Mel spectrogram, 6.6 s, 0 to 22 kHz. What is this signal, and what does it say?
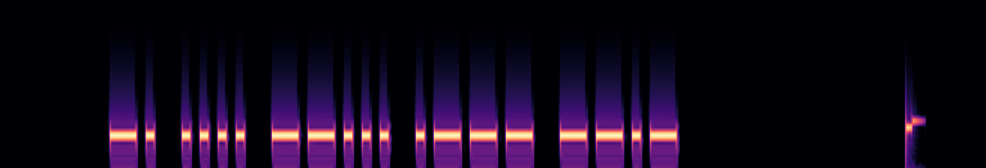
Morse code, heard as a keyed tone, about 20 wpm, 700 Hz. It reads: NH7JQ
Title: USA Call Signs - 5 Characters - 2x Character Spacing - 20wpm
